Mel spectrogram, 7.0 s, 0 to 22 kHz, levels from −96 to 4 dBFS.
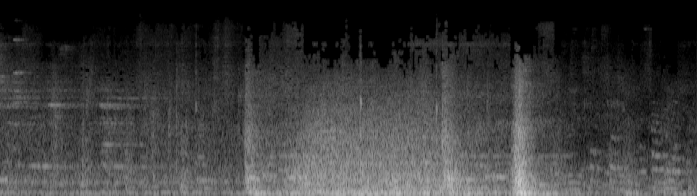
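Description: At 4.89 s and 6.51 s, compressed frames skipped: about four, then two, 23.2 ms frames never decode, so the sound jumps ahead with a smeared blip, a visible waveform discontinuity.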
